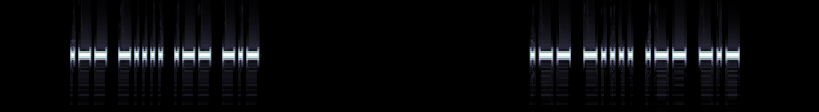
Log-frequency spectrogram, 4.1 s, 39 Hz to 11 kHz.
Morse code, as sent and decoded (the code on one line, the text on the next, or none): .-- -.... .-- -.- / .-- -.... .-- -.-
W6WK W6WK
